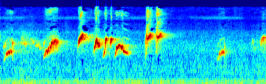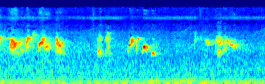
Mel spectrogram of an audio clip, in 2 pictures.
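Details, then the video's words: Vigorous kept red-whiskered bulbul giving 'ché' song: a loud opening flurry of sharp, rising chirps, followed by softer, scattered warbled notes and short trills against faint background hiss. "Chào mào hót hay | chào mào ché hay | chào mào siêu ché"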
